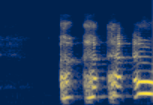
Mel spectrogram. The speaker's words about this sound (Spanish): Vamos a toser, aclarar la voz.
